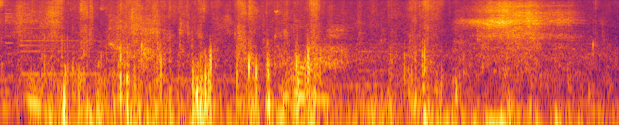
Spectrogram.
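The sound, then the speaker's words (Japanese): Wind gusts buffet the microphone outdoors while someone walks under a parasol, making a low, uneven rumbling rush that rises and falls throughout. “今もね、ちょっと、今風吹いて気持ちいいですね。”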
